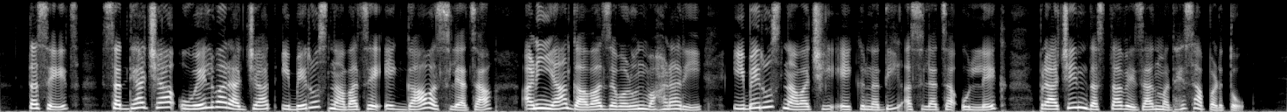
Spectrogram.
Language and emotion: Marathi, neutral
